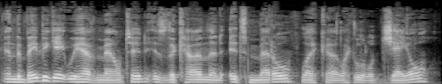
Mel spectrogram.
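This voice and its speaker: A man's voice: mid-range voice, brisk. A man co-hosting a casual podcast, telling a story in a wry, mock-dramatic way. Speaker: podcast co-host.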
